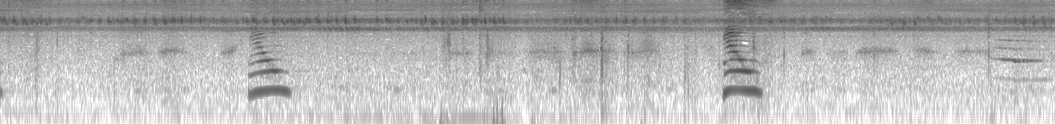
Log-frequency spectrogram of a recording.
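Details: A cute wild cat in Jeonju, Korea, meows twice, roughly six seconds apart, each call short and bright with a quick upward sweep. Continuous shrill insect chorus and soft outdoor background noise fill the gaps.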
